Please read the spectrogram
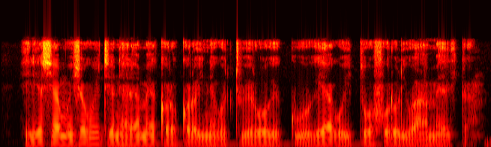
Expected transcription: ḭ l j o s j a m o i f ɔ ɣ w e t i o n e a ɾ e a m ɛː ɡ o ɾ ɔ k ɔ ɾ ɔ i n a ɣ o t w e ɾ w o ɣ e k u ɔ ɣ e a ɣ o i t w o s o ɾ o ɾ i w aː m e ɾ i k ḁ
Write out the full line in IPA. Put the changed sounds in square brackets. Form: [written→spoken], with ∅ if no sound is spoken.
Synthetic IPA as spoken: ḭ [l→ɾ] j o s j a m o i [f→ʃ] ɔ ɣ w e t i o n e a ɾ e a m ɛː [ɡ→k] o ɾ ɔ k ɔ ɾ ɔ i n [a→e] ɣ o t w e ɾ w o ɣ e k u [ɔ→o] ɣ e a ɣ o i t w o [s→f] o ɾ o ɾ i w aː m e ɾ i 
